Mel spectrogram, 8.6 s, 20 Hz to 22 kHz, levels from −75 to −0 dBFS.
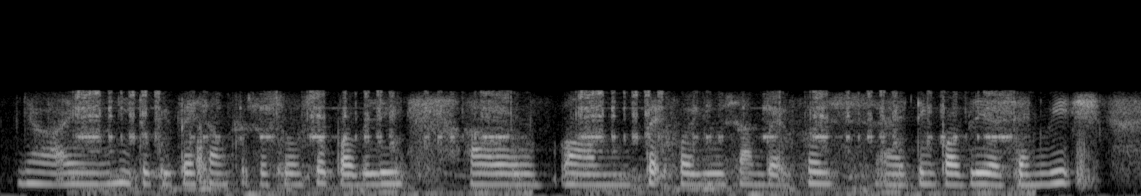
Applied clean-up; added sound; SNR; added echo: none; Printer; 4 dB; none.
